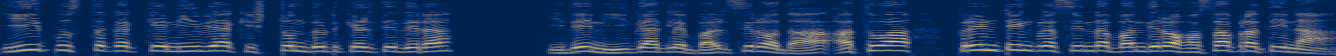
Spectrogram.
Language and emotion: Kannada, angry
